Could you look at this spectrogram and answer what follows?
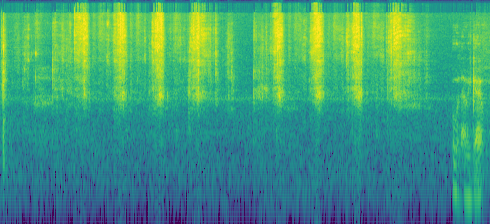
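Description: A coloured pencil is turned in a small handheld sharpener, giving a series of close, rhythmic scraping rasps about once a second under quiet surroundings, ending with a brief knock.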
